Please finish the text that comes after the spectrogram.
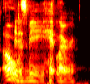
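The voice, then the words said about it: Pirate-like character voice. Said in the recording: “Is that how Hitler talks? I thought he would at least have a German accent... you sound more like a pirate.”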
